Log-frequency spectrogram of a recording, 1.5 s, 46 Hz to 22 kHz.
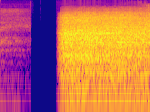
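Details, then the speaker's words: Nissan VQ35DE V6 (G35/350Z/M35) started after water pump replacement and timing chain reinstall: fires and holds a full, steady, even run with no rattle or knock; sounds good. Owner thinks the battery is bad. "all right y'all so as i can see i got her running she sounds good"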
